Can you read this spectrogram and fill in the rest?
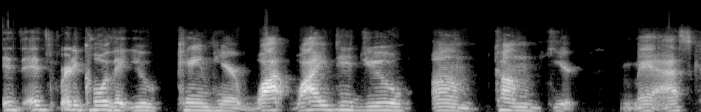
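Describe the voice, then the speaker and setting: A man hosts a casual live-stream interview at a very slow pace. He is halting and often repeats words as he goes. The sound is dull and lo-fi, as from an online call. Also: mid-range voice. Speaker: live show host.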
